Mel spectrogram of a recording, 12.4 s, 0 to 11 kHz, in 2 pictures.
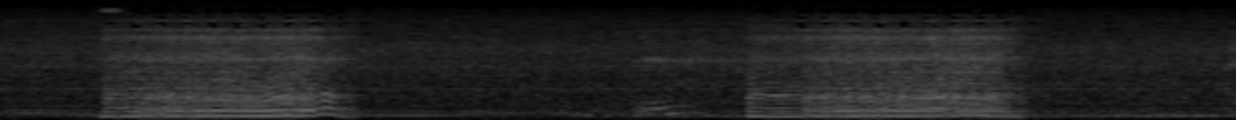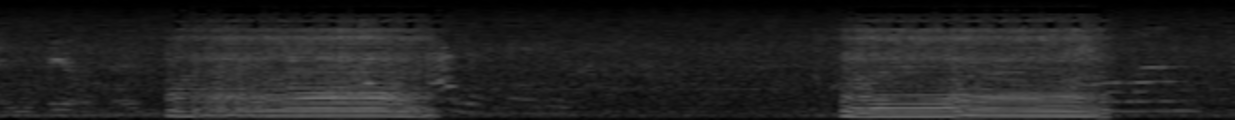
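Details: Snoring from a man who claims he doesn't snore: four long, rumbling snores at a steady pace of about 18 a minute, with quieter breathing between them.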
